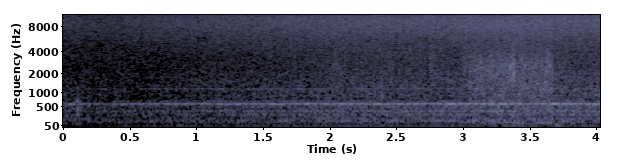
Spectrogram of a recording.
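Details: Low rumbling noise with a steady humming tone, slowly growing louder, and no animal calls.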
